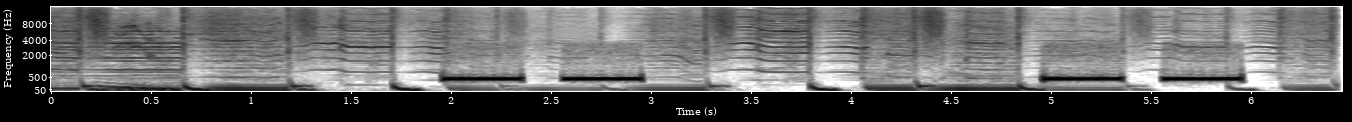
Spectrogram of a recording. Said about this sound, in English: So, phone line is ringing. Remember, if it's ringing, it might be us. Pick it up. Please pick it up.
